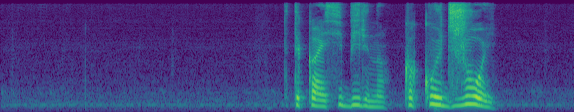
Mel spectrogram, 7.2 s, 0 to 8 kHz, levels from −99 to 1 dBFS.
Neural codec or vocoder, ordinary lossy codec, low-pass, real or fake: none; none; 7.2 kHz; real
